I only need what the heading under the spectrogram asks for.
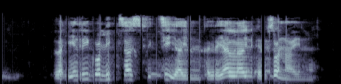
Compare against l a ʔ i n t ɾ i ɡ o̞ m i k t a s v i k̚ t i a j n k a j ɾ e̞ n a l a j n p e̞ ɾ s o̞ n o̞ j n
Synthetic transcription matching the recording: l a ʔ i n t ɾ i ɡ o̞ m i k s a s f i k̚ t͡s i a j n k a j ɾ e̞ a l a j n p e̞ ɾ s o̞ n o̞ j n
